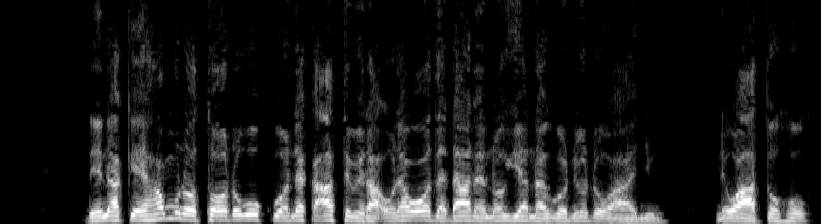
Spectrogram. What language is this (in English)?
Kikuyu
